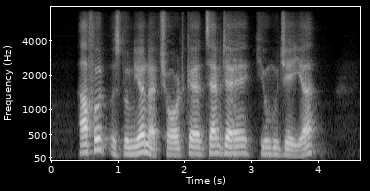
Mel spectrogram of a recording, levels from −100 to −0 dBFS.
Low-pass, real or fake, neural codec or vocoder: 7.2 kHz; fake; codec, 16 kHz, 0.2 kbps, FocalCodec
